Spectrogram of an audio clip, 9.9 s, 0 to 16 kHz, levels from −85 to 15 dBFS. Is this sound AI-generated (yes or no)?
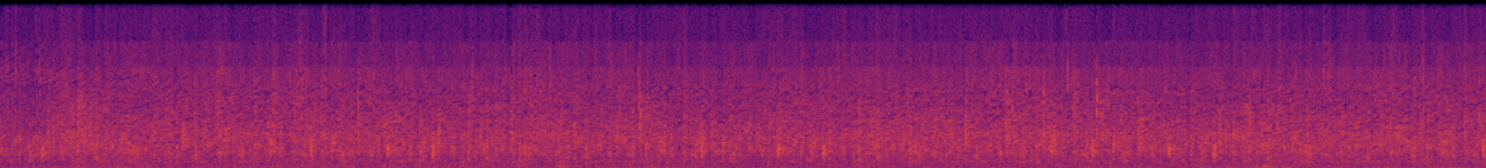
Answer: no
